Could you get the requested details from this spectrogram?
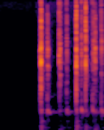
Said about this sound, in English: I typed "what is a woman" into Google, and this is what came up.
